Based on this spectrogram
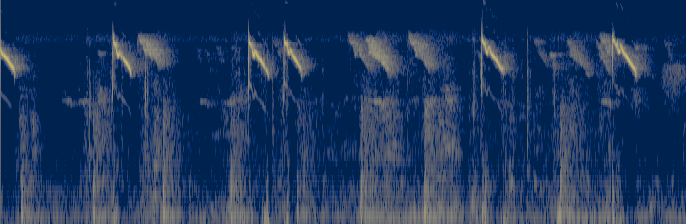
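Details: Buxtoni-type Oriental white-eye in ngalas song, played as a lure so other white-eyes start singing: rapid series of piercing, high downslurred whistles, often paired, spaced about a second apart, over low thumping and clattering noises.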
